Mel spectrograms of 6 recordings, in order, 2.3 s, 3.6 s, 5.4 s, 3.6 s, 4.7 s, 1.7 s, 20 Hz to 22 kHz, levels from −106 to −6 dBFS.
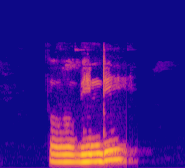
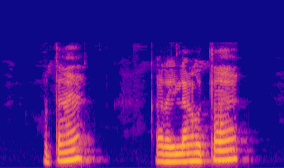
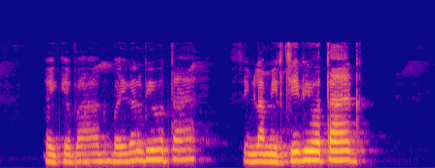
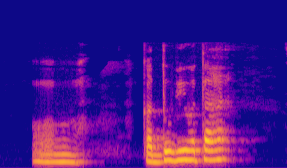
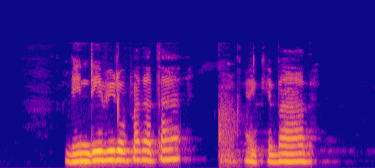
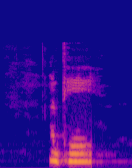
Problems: none marked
